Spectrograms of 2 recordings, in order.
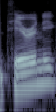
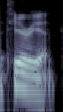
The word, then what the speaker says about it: Tyrion: he thinks is kind of legit is the tyranny guy. Tyranny? I don't really know Tyrion? How to pronounce it. Yeah, Tyrion.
